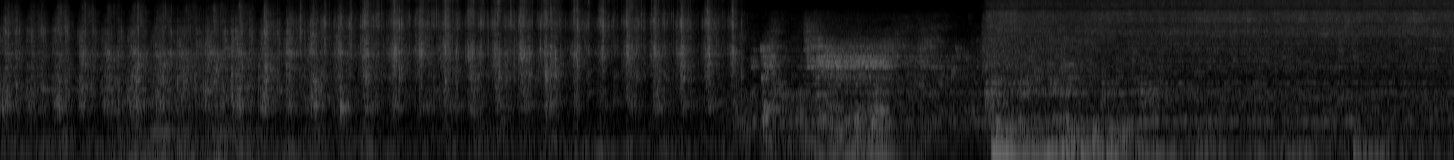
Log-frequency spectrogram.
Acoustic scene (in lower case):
restroom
